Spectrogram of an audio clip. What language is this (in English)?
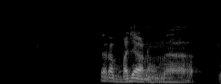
Gujarati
